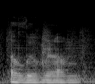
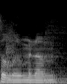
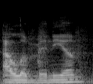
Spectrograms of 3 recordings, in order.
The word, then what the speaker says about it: aluminum: so funny um and then I just say aluminum like just or like yeah just aluminum yeah um I know some people I know some people pronounce it aluminium no that's that's just like the that's just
